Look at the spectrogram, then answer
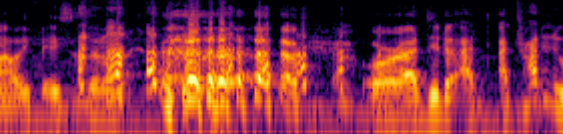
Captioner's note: both laugh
